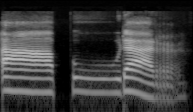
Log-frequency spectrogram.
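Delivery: apurar stretched out, a-pu-rar with a clear U in the middle; teacher drawing out apurar; very slow model word. Shown as a demonstration. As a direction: drag out apurar syllable by syllable. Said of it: "So we have the U in the middle".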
